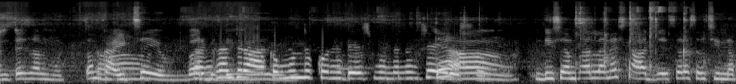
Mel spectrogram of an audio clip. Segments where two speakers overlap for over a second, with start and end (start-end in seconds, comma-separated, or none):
none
